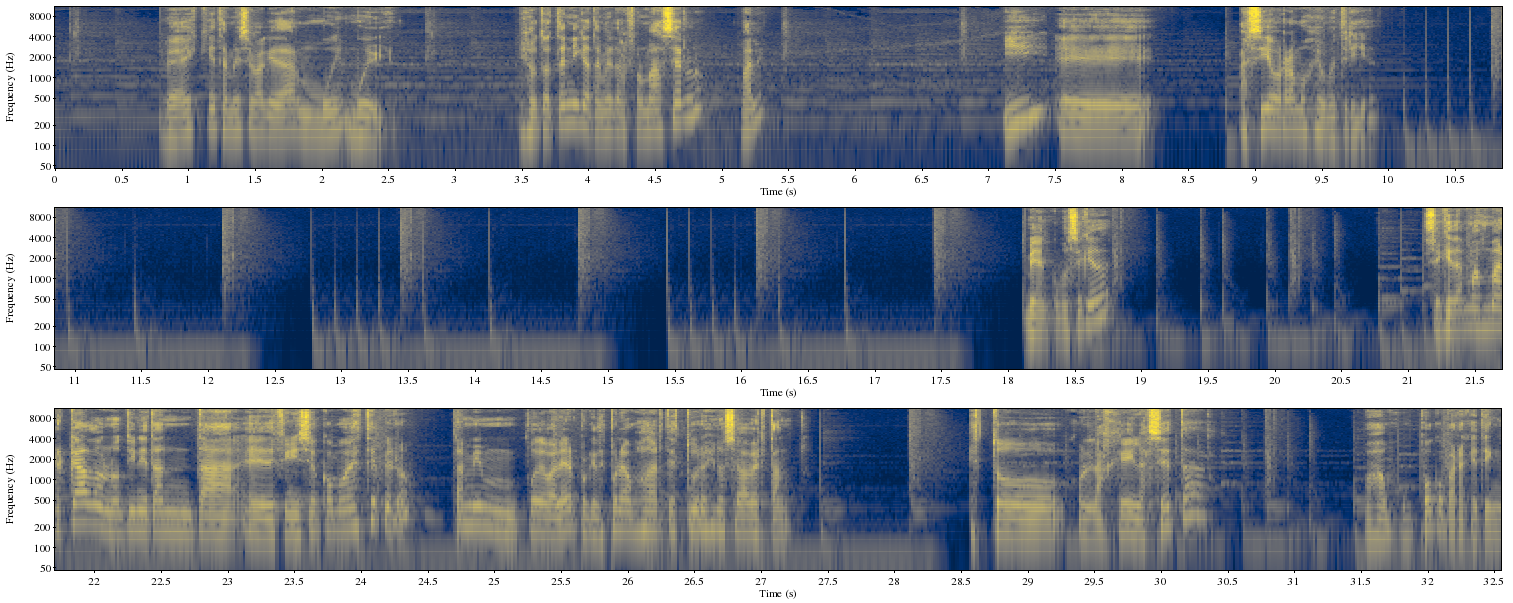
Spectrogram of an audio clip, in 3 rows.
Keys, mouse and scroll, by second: 0.5-1.7 drag, 1.8-4.3 middle drag, 4.3 right click, 4.7-5.8 middle drag, 7.9-10.1 middle drag, 10.1-12.1 drag, 12.1 right click, 13.1-16.1 drag, 17.2 scroll down 1, 17.4-18.5 middle drag, 18.5 Tab, 18.8-19.9 middle drag, 19.9 right click, 20.4 click, 21.1-22.3 scroll up 1, 22.3 scroll up 1, 22.3-23.8 scroll down 3, 23.8 scroll down 1, 23.9-24.3 scroll up 3, 24.8 scroll up 3, 24.8-26.4 shift+middle drag, 26.4 Tab, 27.8 right click, 28.1-29.6 middle drag, 29.6 g, 31.8-32.4 scroll down 1, 32.4-32.5 middle drag.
